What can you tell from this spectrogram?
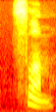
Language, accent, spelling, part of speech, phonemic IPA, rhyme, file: English, US, slum, noun / verb, /slʌm/, -ʌm, En-us-slum.ogg
- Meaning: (noun) 1. A dilapidated neighborhood where many people live in a state of poverty 2. Inexpensive trinkets awarded as prizes in a carnival game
